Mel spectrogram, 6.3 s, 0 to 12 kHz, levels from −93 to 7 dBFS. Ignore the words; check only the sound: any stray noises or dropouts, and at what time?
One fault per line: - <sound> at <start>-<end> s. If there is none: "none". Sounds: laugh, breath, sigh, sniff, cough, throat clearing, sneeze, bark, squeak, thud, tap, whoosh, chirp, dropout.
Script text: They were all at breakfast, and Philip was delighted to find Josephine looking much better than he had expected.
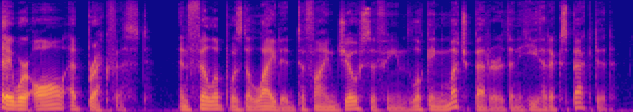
none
